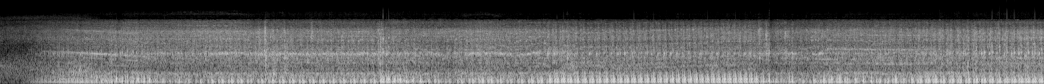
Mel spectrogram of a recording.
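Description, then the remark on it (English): A Royal Enfield Super Meteor 650 motorcycle engine runs steadily, a loud continuous rumble with slight rises in pitch as the throttle shifts, with no one talking. “Yeah, so overall, the Royal Enfield Super Meteor 650. Fantastic machine. Very, very nice indeed.”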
